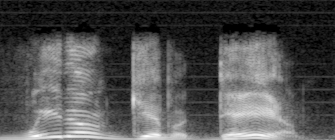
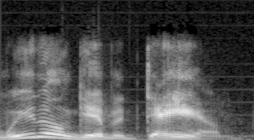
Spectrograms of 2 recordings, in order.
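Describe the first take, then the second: First: Drawn out, every word weighted; slow emphatic dismissal. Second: Said in the usual way. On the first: Acted. Telling the rich wrestler fans don't care, slow and weighted. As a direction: lean hard on each word, unhurried.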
